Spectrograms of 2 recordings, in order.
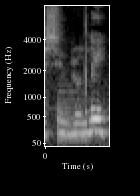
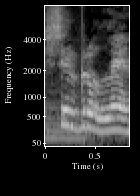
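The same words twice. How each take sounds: First: The final vowel is a closed e sound. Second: The final vowel is an open e sound. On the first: The speaker calls it wrong. "não é Chevrolet?" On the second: The speaker calls it right. "é Chevrolet"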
